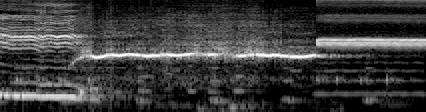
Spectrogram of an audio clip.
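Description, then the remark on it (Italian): A single long referee whistle blast that swoops up in pitch, holds steady and loud for a couple of seconds, then jumps to a higher, shriller tone before ending. “Tavola fischiettante, vieni anche tu a farci da arbitro.”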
